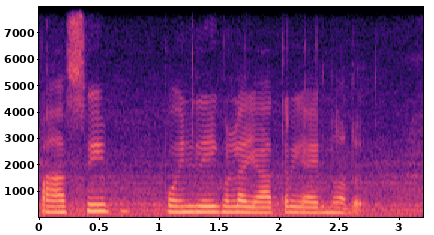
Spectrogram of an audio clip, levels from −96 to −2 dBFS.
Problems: none marked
